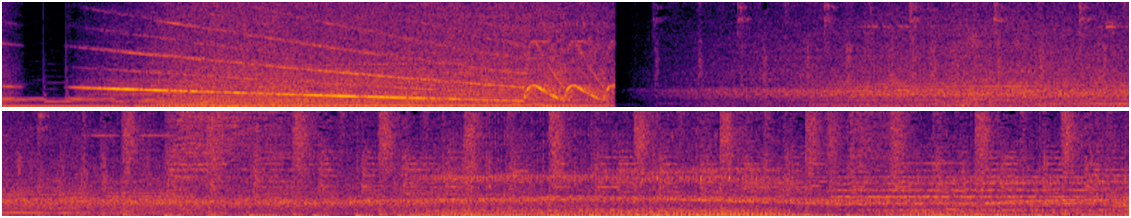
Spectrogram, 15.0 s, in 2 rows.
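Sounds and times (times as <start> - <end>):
siren-like tone sliding down: 0.5 - 4.1.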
